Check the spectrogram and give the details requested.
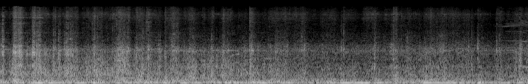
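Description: Open passenger cars of a miniature steam railway running along the track, with a steady rumble and irregular clicking and clatter of wheels on rails.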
